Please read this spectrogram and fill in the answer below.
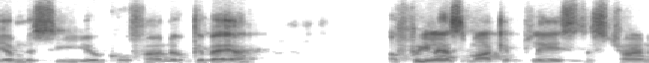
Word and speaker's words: Gebeya: Is it Gebeya? Yes, that's Gebeya, yes.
